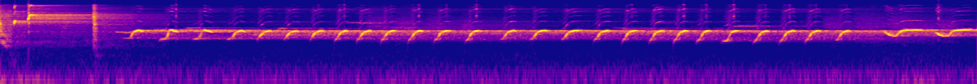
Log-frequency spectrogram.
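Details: White-rumped shama singing competitively, delivering a long steady run of identical upslurred whistled notes, about four per second, after a brief high squeaky opening.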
